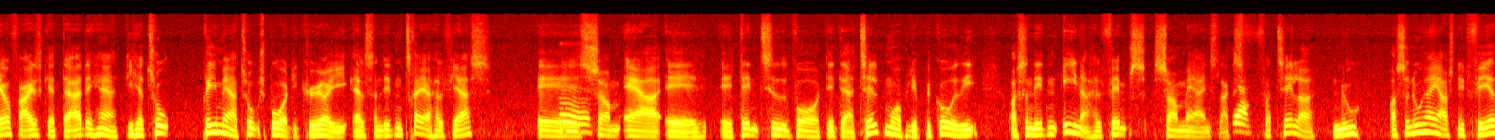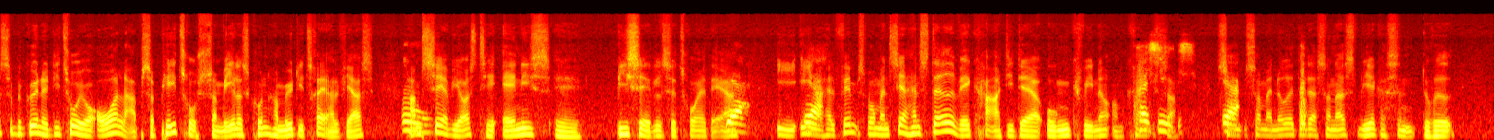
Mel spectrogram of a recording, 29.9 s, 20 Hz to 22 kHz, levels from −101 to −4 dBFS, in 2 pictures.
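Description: Nothing here stands out as a technical fault; the speech runs along from the first moment to the last without anything going wrong that a listener would catch.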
